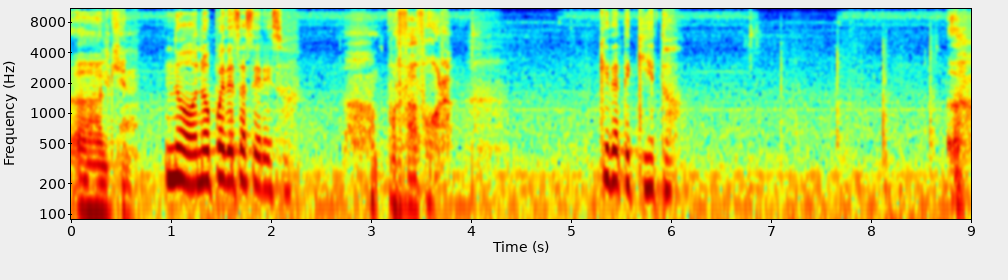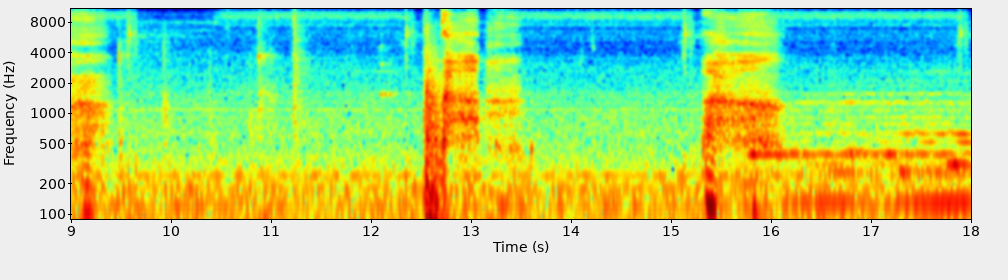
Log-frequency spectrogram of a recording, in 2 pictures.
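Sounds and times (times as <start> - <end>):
low steady hum: 0.0 - 18.0
man breathing through oxygen mask: 15.3 - 16.2.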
